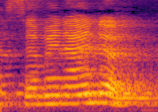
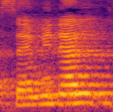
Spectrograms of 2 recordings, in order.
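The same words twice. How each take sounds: First: सेमिनाइनल with an "eye" sound in "-नाइ-"; long "-nai-" pronunciation. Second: सेमिनल with a short, unstressed last syllable; short-ending pronunciation. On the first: Teacher showing students the other accepted way, सेमिनाइनल with "-nai-". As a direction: say सेमिनाइनल as semi-NIGH-nal. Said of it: "कुछ लोग सेमिनाइनल भी कहलाते हैं". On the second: Teacher showing students one accepted way, सेमिनल with short "-nal". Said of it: "कुछ लोग इसे सेमिनल कहेंगे". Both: Shown as a demonstration.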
